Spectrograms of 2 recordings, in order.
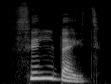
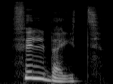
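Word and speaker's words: في البيت: Hamzat al-Wasl, making it fil Bayt. The alif is skipped and the sound transitions smoothly from fi to al-Bayt, fil Bayt.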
